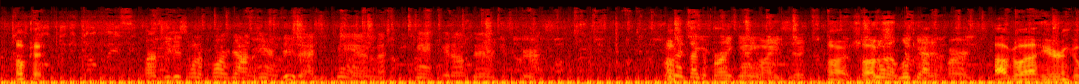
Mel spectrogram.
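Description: Polaris RZR side-by-side's engine running at low revs, a steady deep rumble, with people talking over it.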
